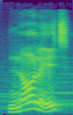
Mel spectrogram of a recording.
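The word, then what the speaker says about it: knowledge: নো, নলেজ, high, tight. আমরা যখন নো উচ্চারণ করছি তখন কে লেটারটি অনুচ্চারিত থাকছে। একইভাবে আমরা যখন নলেজ উচ্চারণ করছি কে ও ডি লেটার দুটি অনুচ্চারিত থাকছে।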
